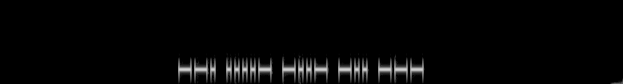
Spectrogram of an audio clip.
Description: Morse code, heard as a keyed tone, about 30 wpm, 700 Hz. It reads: G4XDO
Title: DXCC-100 Call Signs - 5 Characters - 30wpm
